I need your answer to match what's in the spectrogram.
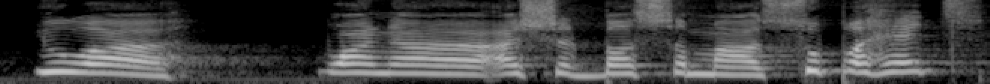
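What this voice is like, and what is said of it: Phony Bronx accent. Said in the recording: “lose the phony accent. Nobody believes you're from the Bronx.”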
